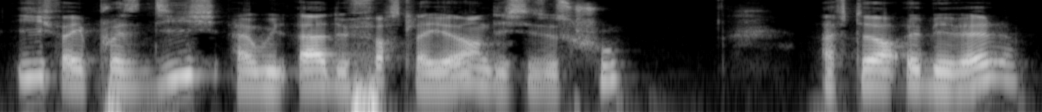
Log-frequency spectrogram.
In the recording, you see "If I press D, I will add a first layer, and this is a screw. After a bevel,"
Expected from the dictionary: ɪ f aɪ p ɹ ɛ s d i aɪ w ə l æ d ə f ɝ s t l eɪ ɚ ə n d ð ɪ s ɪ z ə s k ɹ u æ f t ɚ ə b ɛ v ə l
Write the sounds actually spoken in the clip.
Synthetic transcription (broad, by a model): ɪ f aɪ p w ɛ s d i aɪ w ə l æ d ə f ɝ s t l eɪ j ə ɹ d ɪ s ɪ z ə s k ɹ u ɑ f t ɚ ə b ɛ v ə l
